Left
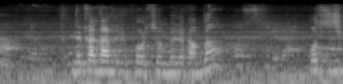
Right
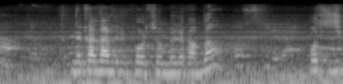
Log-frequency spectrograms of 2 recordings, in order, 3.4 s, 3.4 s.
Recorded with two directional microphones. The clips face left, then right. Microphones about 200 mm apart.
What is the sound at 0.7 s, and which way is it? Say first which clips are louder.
A man's voice: right 2 dB; 15° right (ahead or behind).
